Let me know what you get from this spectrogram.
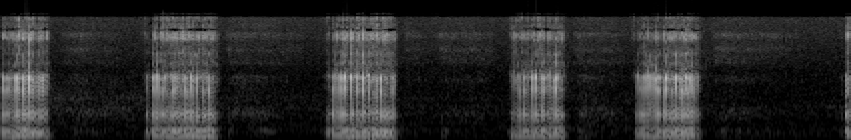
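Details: Indoors, a sleeping English bulldog snores loudly: six harsh, rattling snores, each lasting under a second, repeat roughly every one and a half seconds with near silence between them.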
